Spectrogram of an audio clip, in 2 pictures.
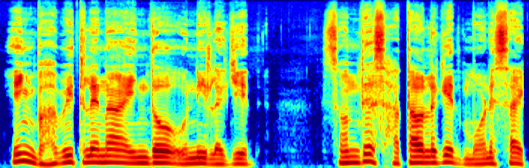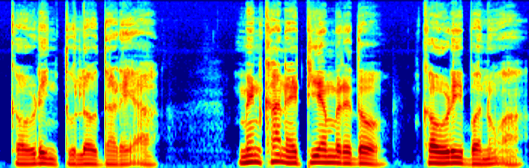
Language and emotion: Santali, sad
